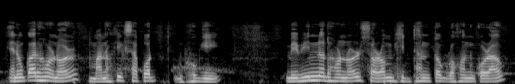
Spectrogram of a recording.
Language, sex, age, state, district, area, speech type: Assamese, male, 18-30, Assam, Dibrugarh, rural, spontaneous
